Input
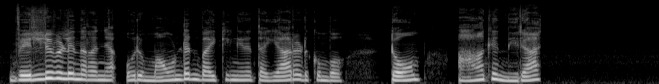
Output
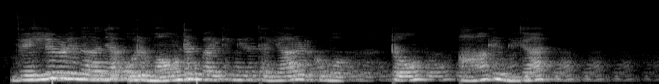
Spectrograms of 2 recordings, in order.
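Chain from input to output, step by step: band-limited delay 0.299 s, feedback 45%, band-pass 440 Hz, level -12 dB; reverb RT60 0.45 s, pre-delay 21 ms, DRR -7 dB; 0.52–1.97 three-band squash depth 100%; gain -17 dB

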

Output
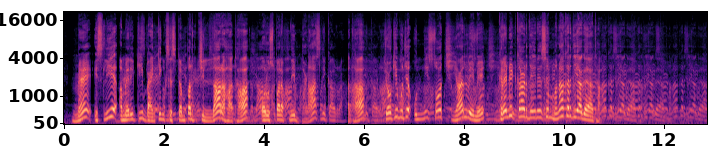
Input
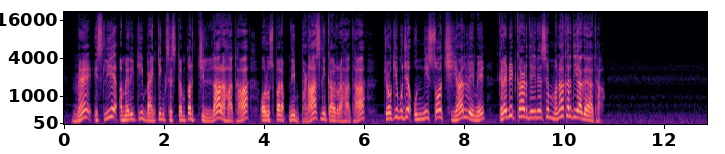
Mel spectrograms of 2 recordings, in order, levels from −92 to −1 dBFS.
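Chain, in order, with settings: swung echo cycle 1.426 s, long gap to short 1.5:1, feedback 43%, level -18 dB; 4.19–5.67 fade out; 6.78–7.86 upward expander 1.5:1, over -40 dBFS; gain +4 dB

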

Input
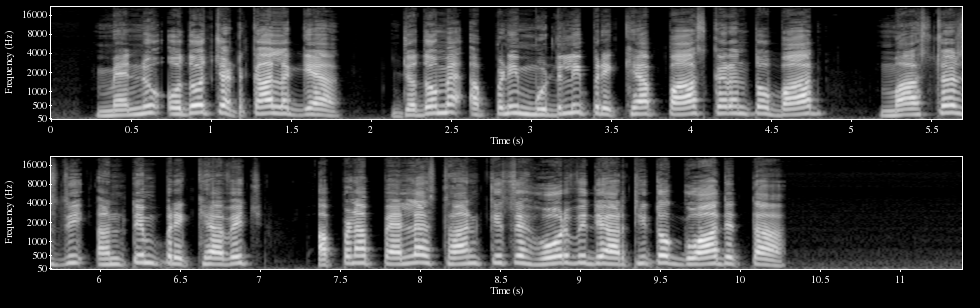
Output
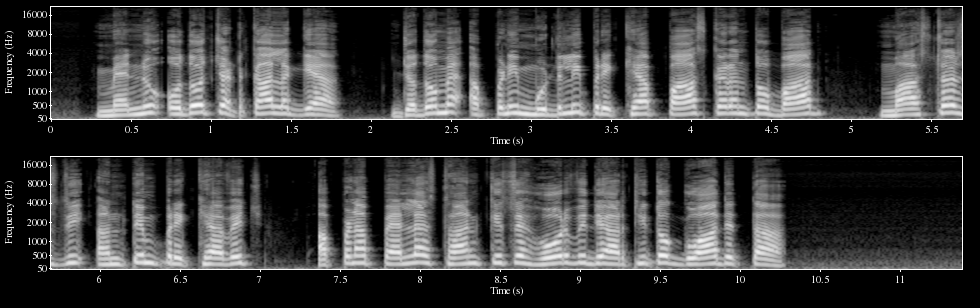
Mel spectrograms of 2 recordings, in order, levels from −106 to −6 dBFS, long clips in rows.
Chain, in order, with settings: in parallel at +1 dB: compressor, threshold -28 dBFS, peak gain reduction 16 dB; on the sum: tilt shelf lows +5.5 dB, about 730 Hz

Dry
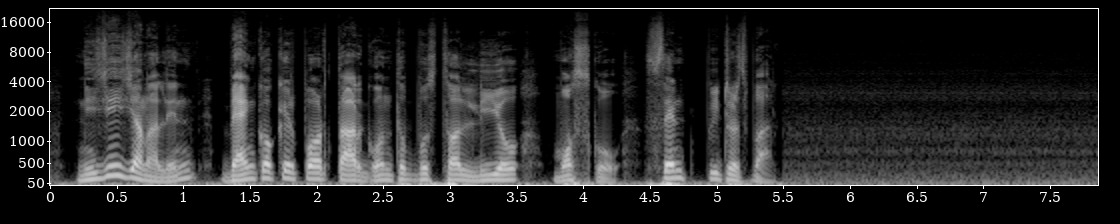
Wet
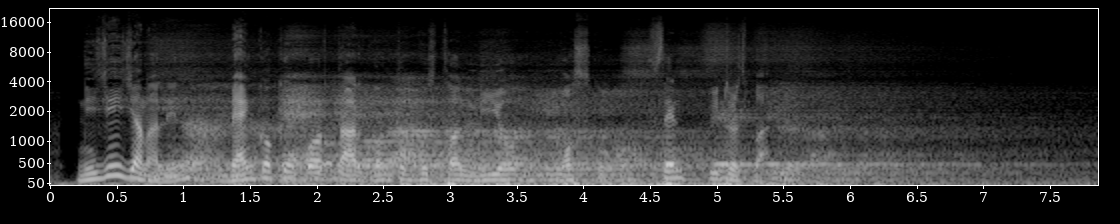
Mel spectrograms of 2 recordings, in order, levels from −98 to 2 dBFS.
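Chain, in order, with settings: bell 5200 Hz -9 dB 1.4 oct; diffused feedback echo 0.456 s, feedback 52%, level -5.5 dB; gain -5.5 dB

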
